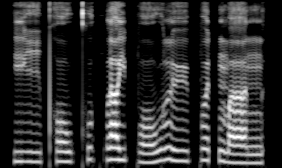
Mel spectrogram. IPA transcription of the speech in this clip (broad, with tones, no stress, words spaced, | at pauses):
jiː˨pʰo˧wkʷʰɐ˥k̚lɐ˥j po˨˥wlyː˧ pɵ˥t̚ mɐ˧n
